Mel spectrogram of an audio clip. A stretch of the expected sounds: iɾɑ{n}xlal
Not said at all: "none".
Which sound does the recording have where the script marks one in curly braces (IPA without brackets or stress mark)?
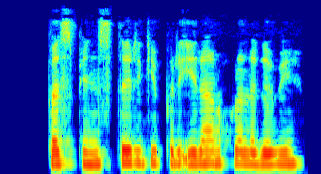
n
